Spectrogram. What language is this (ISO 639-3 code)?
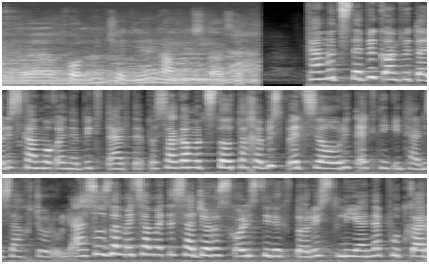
ron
